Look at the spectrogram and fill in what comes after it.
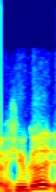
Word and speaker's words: hygge: Yeah, hygge is a Danish word, and I'll spell it for your listeners because it doesn't sound like the way it's spelled. It's H-Y-G-G-E.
